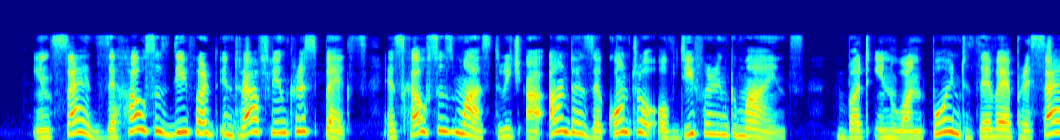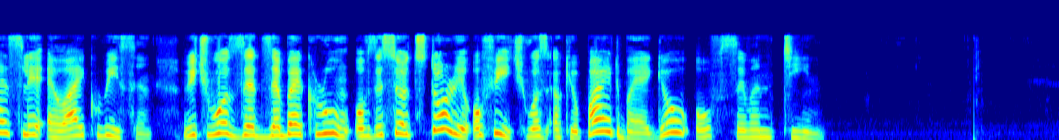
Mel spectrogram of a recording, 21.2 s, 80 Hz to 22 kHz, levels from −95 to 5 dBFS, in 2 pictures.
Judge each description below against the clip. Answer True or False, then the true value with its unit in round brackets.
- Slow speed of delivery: True (130 wpm)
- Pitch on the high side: True (235 Hz)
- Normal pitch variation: False (7.7 semitones)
